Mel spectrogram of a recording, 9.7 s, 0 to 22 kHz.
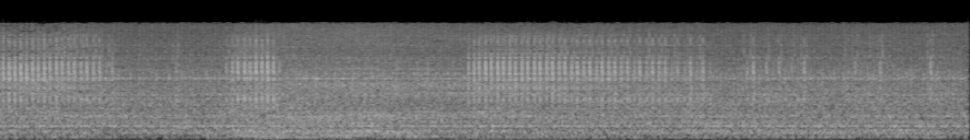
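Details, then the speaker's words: VW Polo 1.0 MPI at idle after one year of use: bursts of sharp ticking knocks about four a second, coming and going, resembling an engine knock; dealer traced it to the transmission, the fifth-gear fork. "Era um barulho que quando ele estava em marcha lenta você escutava como se fosse uma batida mesmo, parecia até motor na época."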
